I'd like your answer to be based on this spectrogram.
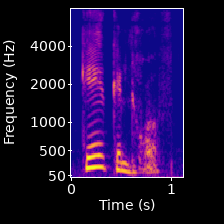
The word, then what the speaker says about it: Keukenhof: Eh, ¿Dónde queda Keukenkopf? Repito, Keukenhof. Keukenhof se escribe K-E-U-K-E-N de Natalia H-O-F.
